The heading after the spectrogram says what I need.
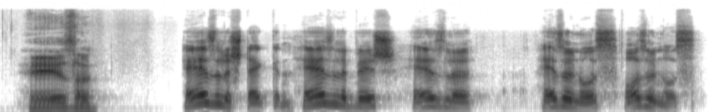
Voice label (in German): "haesel", wittlich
